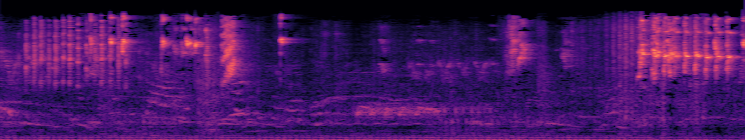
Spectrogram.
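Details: Lovebirds calling in a crowded aviary, recorded with a camera and two external microphones: quick series of sharp, high chirps, a lull with a faint lower warbling note, then a dense rattling burst of squeaky calls at the close.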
